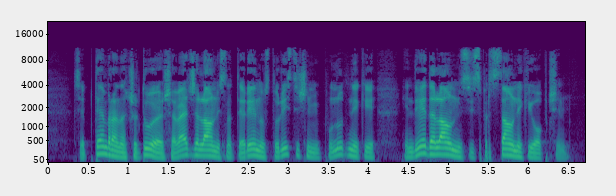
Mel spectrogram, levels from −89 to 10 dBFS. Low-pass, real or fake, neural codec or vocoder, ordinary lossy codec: 19.8 kHz; fake; autoencoder, 48 kHz, 128 numbers a frame, DAC-VAE, trained on Japanese speech; MP3, 48 kbps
